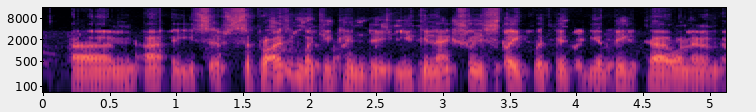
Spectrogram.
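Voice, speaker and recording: A man with a fairly low pitch at a moderate pace. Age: 60s. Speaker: professor and educator. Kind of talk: casual chat. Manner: halting.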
